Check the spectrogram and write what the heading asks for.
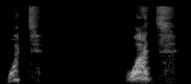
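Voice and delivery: high incredulous what; playfully shocked question; mock disbelief. Host teasing viewers, mock shocked.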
